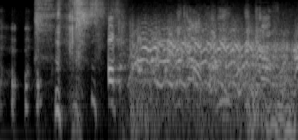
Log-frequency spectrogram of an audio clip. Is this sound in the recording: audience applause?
no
